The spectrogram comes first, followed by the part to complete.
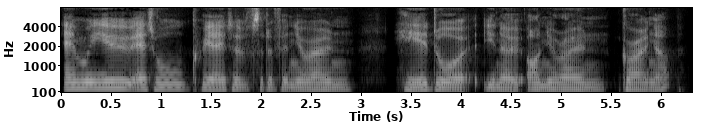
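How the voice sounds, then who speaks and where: A New woman in her fifties hosting a podcast interview, talking in a chatty way with a croaky voice. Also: sits low, measured pace, dark tone. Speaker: podcast host. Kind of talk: casual interview chat.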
